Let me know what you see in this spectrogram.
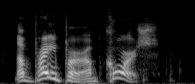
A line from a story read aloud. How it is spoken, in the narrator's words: yelled Holmes, in a paroxysm of excitement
